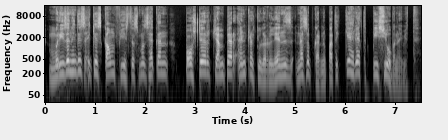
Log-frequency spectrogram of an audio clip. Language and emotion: Kashmiri, neutral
